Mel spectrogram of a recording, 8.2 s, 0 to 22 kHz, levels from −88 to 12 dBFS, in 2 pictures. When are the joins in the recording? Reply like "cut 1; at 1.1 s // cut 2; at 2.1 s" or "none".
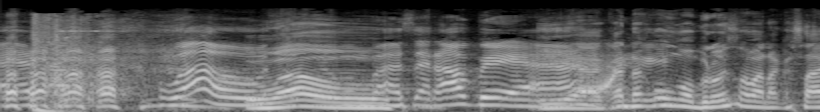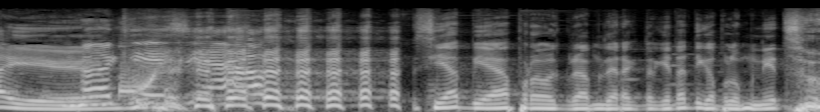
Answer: cut 1; at 6.1 s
